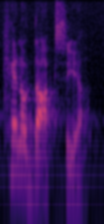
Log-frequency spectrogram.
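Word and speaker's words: kenodoxia (κενοδοξία): That word, vain glory, is a Greek word, and it's pronounced kenodoxia.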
